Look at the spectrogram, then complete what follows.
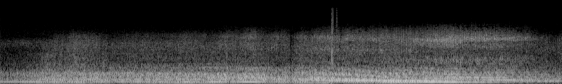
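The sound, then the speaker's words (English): A propeller plane's engine drones loudly and steadily as the pilot banks the plane to come in for a landing from the other side, its low throbbing hum swelling slightly partway through as the aircraft turns, with no voices present. “I'll bank the plane and come in from the other side.”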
